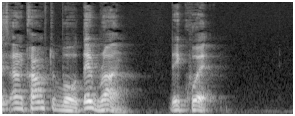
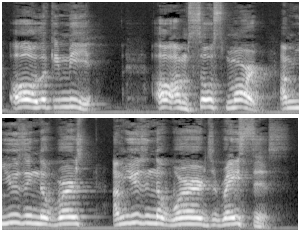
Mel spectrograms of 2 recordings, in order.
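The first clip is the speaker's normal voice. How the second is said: louder, higher sneering mock of a self-important know-it-all; loud, high mocking voice imitating a pompous friend; mocking Min; 3 semitones higher, 5 dB louder than usual. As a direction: ham up a smug show-off who loves his big words. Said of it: "That's what Min looks like".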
